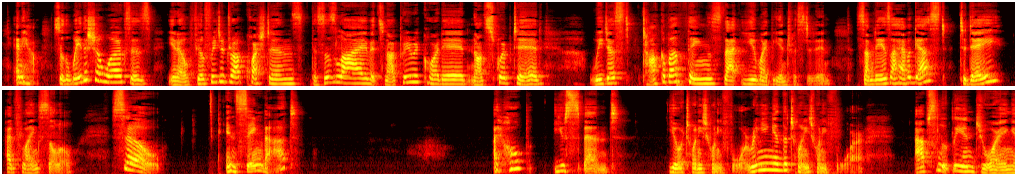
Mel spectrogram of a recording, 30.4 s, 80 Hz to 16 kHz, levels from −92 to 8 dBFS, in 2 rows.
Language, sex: English, female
